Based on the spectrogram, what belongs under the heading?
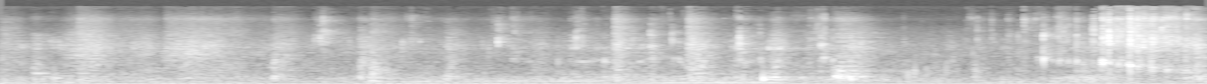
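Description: Mouth chewing a crispy fried potato taco: a run of small crunching crackles from the fried tortilla shell. A louder crunch comes near the end as a fresh bite is taken.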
